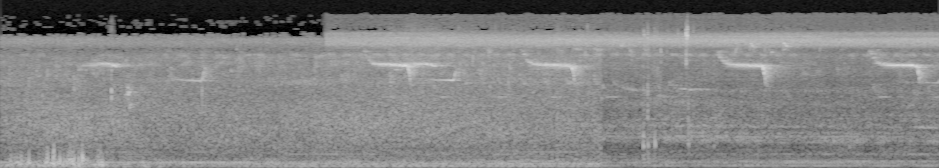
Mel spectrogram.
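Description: Outdoor ambience with a high whistled animal call repeating about once a second, each note held and then dropping sharply in pitch, over a steady low rumble. A brief low rustle or bump about half a second in is the loudest sound.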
